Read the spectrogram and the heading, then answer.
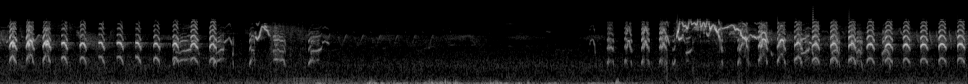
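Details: Northern Goshawk at its nest in Tartu, Estonia, on 2 June 2025, giving a fast series of harsh, repeated notes, about three per second, breaking off briefly before resuming.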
